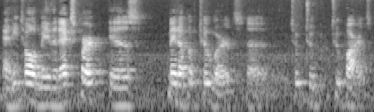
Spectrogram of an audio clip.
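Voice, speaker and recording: An older man giving an informal, halting talk to a club, with a self-deprecating, dryly humorous manner. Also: mid-range voice. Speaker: guest speaker at a club meeting. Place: club meeting room, indoors. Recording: roomy, distant mic, noisy amateur recording.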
